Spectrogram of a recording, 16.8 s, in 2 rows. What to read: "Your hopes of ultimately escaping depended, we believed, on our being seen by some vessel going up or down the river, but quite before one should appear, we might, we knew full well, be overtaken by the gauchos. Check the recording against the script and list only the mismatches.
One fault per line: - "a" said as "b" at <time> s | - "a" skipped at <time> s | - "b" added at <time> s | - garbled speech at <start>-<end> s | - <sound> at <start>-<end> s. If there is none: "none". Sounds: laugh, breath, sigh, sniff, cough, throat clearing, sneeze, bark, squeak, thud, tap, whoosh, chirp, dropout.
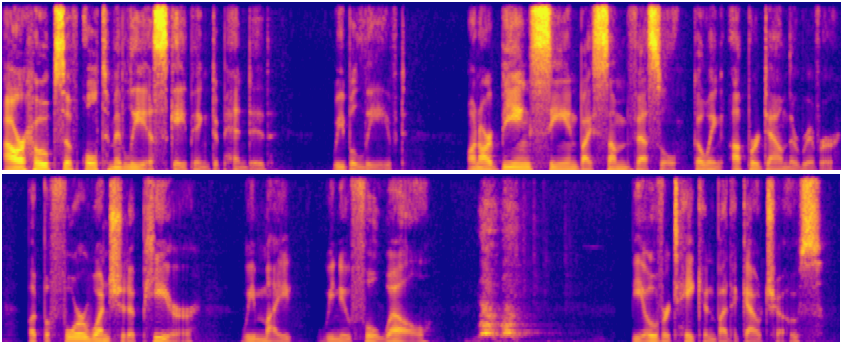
- "Your" said as "Our" at 0.0 s
- "quite" skipped at 8.8 s
- bark at 13.0-14.4 s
